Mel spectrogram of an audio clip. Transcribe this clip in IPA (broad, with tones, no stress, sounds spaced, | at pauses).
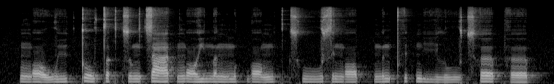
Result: ŋ ɔː˨˩ w yː˨˥ k̚ t̪ o˨ w t̪ ɐ˨˥ k̚ t͡s ʊ˨˧ ŋ t͡s aː˧ t̚ ŋ ɔː˨˧ j n̪ ɐ˨˧ ŋ m ʊ˨˥ k̚ ɔː˨ ŋ ɪ˥ k̚ t͡sʰ uː˧ s ɪ˧ ŋ ɔː˨˥ p̚ ɪ˧ k̚ ŋ ɵ˥ n pʰ ɪ˥ k̚ ŋ iː˨ l uː˨ t͡sʰ œː˥ p̚ h œː˨˥ p̚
